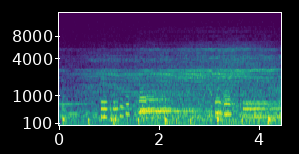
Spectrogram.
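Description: Background music: held notes over low plucked notes, in a slow even rhythm.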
